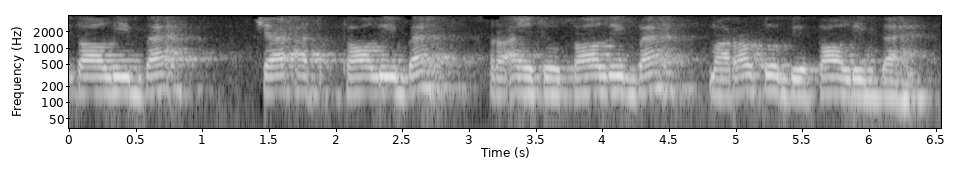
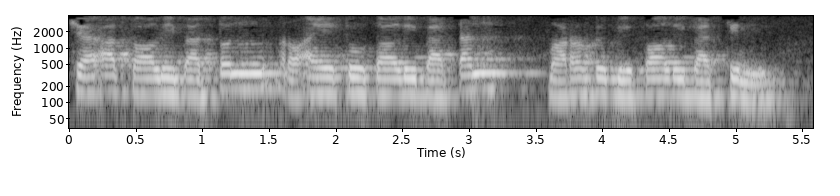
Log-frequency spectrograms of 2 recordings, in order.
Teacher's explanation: ketika dibaca dengan waqaf, maka tak ta'nits yang akhir tersebut, talibatun, ini diganti menjadi huruf ha · Shown in: first take · Dan tentunya sukun ya, karena waqaf sukun. · Term: ha sukun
